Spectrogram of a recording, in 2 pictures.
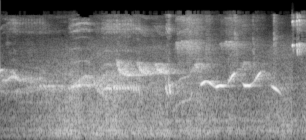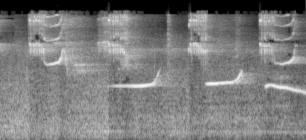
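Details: Long-tailed white-rumped shama in lively song: clear whistled notes that rise and bend around the middle register, high looping phrases above them, over a steady hiss of background noise that sounds like insects.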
